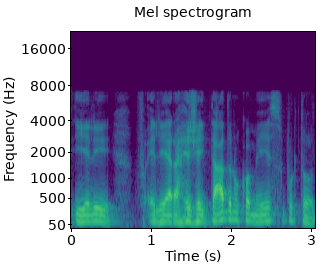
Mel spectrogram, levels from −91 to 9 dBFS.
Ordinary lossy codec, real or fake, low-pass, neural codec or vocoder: none; real; 7.2 kHz; none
